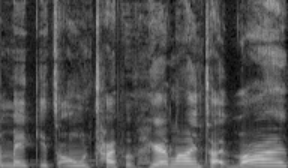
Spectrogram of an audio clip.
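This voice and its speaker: A woman speaks with music in the background. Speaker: beauty YouTuber. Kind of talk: tutorial voiceover. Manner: casual, chatty.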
